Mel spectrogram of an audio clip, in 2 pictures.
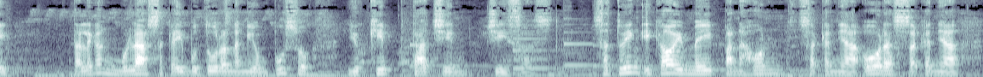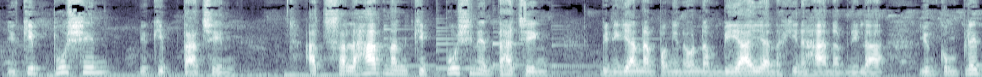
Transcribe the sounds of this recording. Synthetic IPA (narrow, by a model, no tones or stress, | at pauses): t̪ɐlɐɡaŋmʊlasɐkɐɪbʊt̪uɾanːɐŋɪjoŋpuːsojʊkɪp̚t̪at͡ʃɪn | d͡ʒisɐsː | ɐt̪ʊɪŋʔɪkawajmɐjpɐnɐɦonsɐkɐɲaʔoɾasːɐkɐɲa | jʊkɪpːuʃɪnjʊkɪp̚t̪at͡ʃɪn | ʔɐ̰t̪̚sɐlɐɦat̪̚nɐŋkɪpːuʃɪnɛnt̪at͡ʃɪŋ | bɪnɪɡjanɐŋpɐŋɪnoʔonːɐŋbɪjajanɐhɪnɐɦaːnap̚nɪla | jʊŋkʊmplɛt̪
